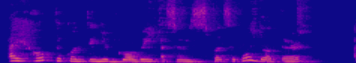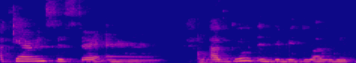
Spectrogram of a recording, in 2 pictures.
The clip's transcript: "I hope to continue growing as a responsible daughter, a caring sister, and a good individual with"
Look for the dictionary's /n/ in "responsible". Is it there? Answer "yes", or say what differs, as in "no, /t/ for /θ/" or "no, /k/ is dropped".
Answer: yes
